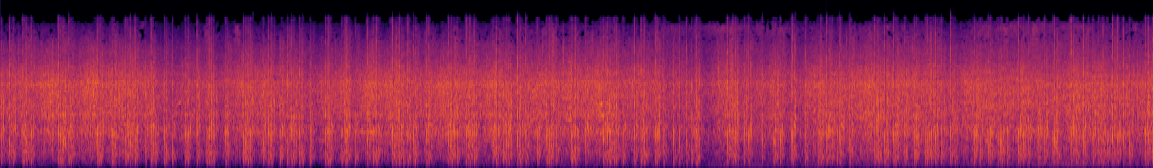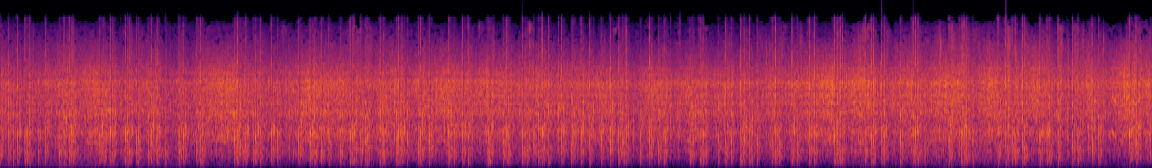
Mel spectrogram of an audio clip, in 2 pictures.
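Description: Fireworks and firecrackers crackling and popping nonstop, many small bangs a second in a dense, steady rattle.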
